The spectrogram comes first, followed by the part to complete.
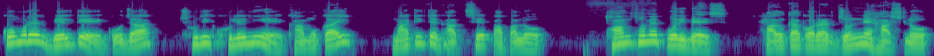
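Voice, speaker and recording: A man reading a detective adventure audiobook with expressive storytelling. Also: mid-range voice, unhurried. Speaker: audiobook narrator. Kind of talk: scripted narration. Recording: dull lo-fi audio.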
